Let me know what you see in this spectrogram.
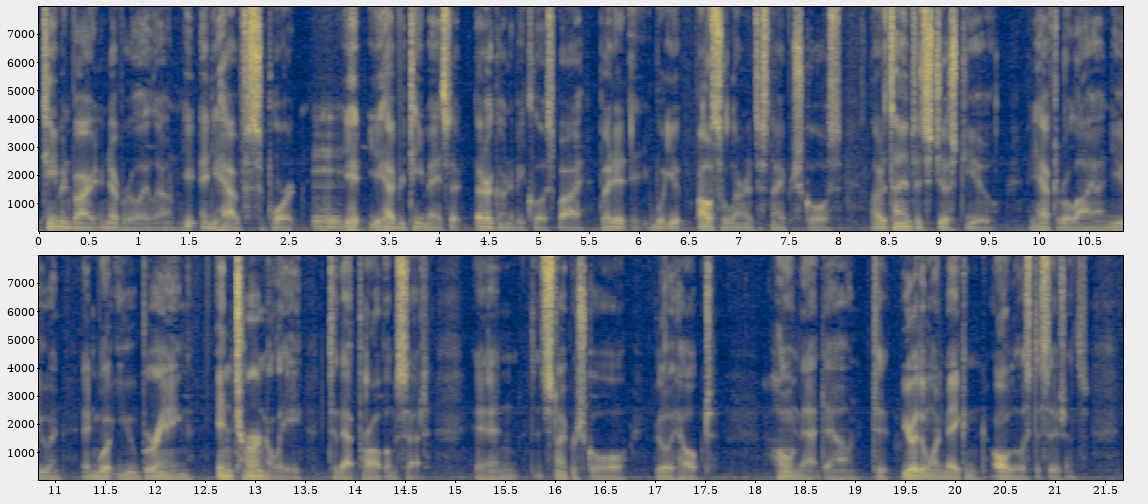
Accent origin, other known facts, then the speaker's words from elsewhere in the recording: Northampton, Massachusetts, United States; I'm from Northampton, Massachusetts, mm-hmm. so Western Massachusetts. So as you can imagine, there wasn't a big presence of military there.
